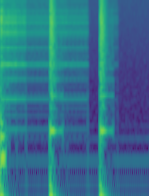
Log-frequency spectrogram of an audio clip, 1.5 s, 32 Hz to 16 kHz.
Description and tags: "waltz" drum pattern from Yamaha PSS-170 keyboard
yamaha, waltz, 80s, retro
